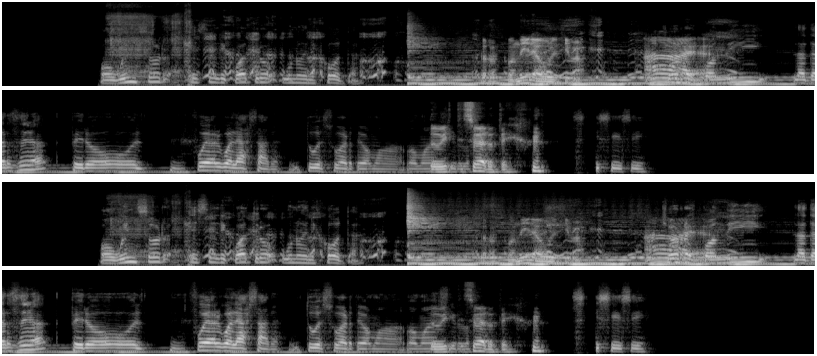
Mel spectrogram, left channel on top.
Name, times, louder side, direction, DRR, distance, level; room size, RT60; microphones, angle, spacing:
Laughter, 1.0-7.4, left 2 dB, 25° left, 2.3 m, -34 dB
voice 1, 1.0-3.6 6.6-12.8 14.1-14.6, right 2 dB, 80° right, 3.1 m, -23 dB
sound 1, 4.0-11.1 11.5-11.8 12.1-12.2, right 3 dB, 60° right, 0.8 m, -23 dB
voice 2, 4.8-5.8 6.4-7.1 12.4-13.6, left 3 dB, 75° left, 2.2 m, -21 dB
head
